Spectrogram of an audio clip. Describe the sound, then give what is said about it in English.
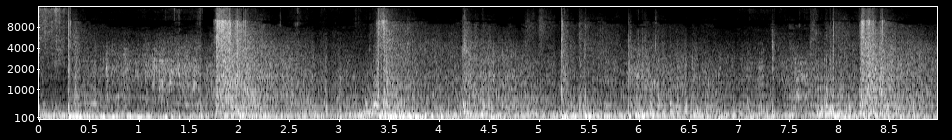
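Mortar shells exploding close by among apartment buildings and a cell tower: several heavy, booming blasts hit in irregular succession over a dense, continuous rumbling roar. No voices. “So these seem to be mortars.”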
